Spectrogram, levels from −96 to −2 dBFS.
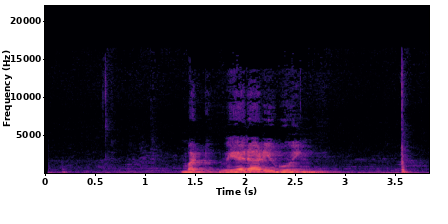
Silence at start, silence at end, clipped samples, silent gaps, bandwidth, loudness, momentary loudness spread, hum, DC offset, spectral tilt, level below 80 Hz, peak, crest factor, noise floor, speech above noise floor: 0.05 s; 0.1 s; under 0.1%; none; 14 kHz; -36 LUFS; 17 LU; none; under 0.1%; -7.5 dB/octave; -58 dBFS; -20 dBFS; 18 dB; -63 dBFS; 29 dB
